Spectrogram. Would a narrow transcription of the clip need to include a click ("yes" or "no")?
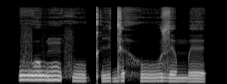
no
